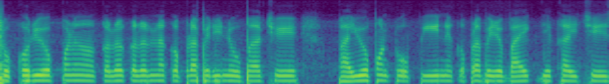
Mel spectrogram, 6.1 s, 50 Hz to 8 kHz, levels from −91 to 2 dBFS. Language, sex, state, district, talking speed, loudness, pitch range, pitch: Gujarati, female, Maharashtra, Mumbai Suburban, 175 wpm, -19 LUFS, 175-185 Hz, 180 Hz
